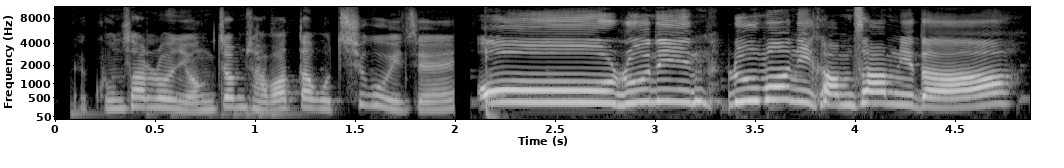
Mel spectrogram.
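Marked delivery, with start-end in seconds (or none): 2.1-4.8 loud, high cheer for the keeper; 선방에 환호. Real, not acted. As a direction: shout thanks at a narrow save. Live relief at keeper's save. (높고 크게 외치는 선방 환호)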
